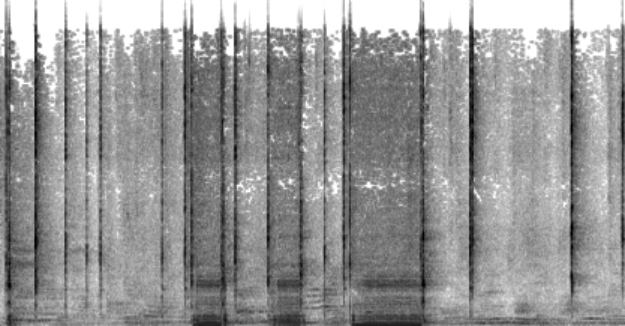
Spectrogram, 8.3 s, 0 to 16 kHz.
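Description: Rocker switches on a tubular blind motor's setting cable clicking, and the AM55 tubular motor running in three short bursts with a steady low hum, the last burst the longest, about three to six seconds in.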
